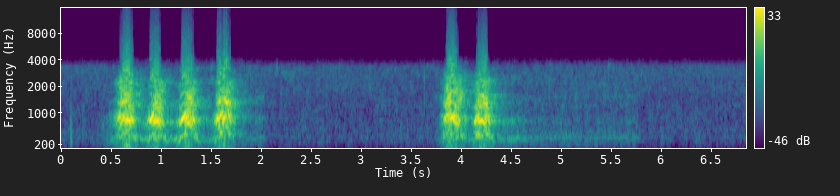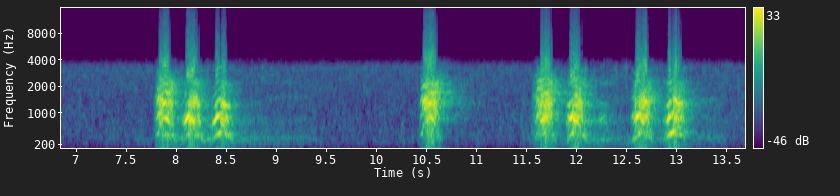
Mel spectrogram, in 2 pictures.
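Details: Toby the dog barking nonstop at a lawnmower: sharp, loud barks in quick clusters of two to four, separated by pauses of one to three seconds, over a faint steady mechanical hum.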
